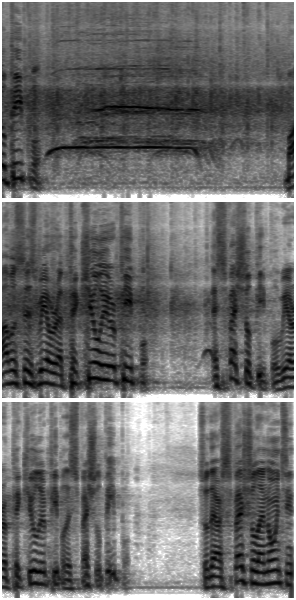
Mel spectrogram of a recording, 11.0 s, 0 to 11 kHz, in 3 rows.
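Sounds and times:
speech: 0:00.0 - 0:00.6, 0:03.6 - 0:05.6, 0:06.3 - 0:09.0, 0:09.8 - 0:10.9
audience clapping: 0:00.0 - 0:07.2.

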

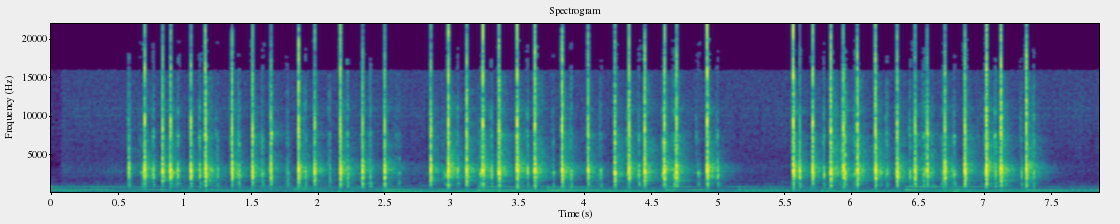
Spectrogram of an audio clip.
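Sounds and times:
steady low electrical hum: 0:00.0 - 0:00.6, 0:05.1 - 0:05.6, 0:07.4 - 0:07.8
computer keyboard typing: 0:00.6 - 0:07.5.

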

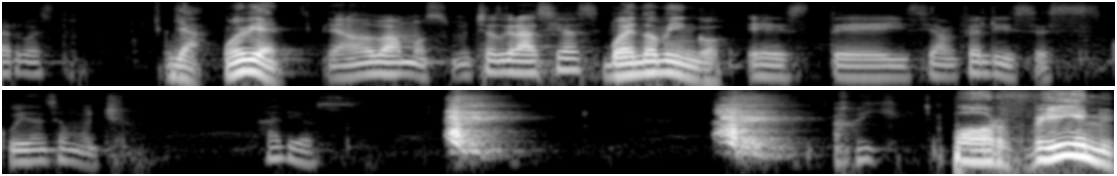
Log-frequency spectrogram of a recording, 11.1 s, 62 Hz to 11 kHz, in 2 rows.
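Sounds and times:
speech: 0:00.0 - 0:06.3, 0:06.9 - 0:08.0, 0:09.7 - 0:11.1
person sneezing: 0:07.8 - 0:08.3, 0:09.1 - 0:09.7.

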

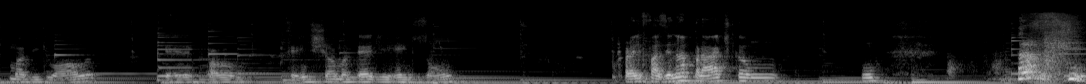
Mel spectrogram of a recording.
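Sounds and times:
speech: 0:00.1 - 0:04.7, 0:06.2 - 0:07.9, 0:08.6 - 0:09.2, 0:10.1 - 0:10.8
sneeze: 0:10.2 - 0:10.8.

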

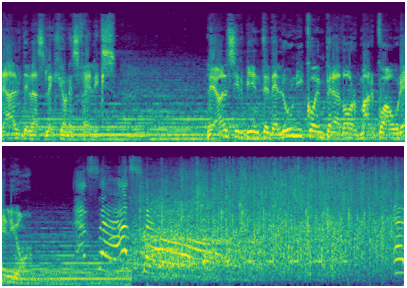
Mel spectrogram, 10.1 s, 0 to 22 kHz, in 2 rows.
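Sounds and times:
speech: 0:00.0 - 0:06.4
sizable crowd applauding: 0:06.6 - 0:10.0.

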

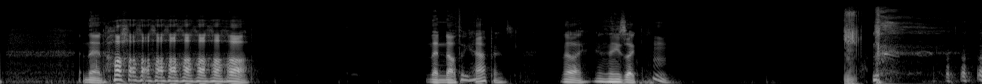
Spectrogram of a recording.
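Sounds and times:
speech: 0:00.8 - 0:02.6, 0:04.3 - 0:06.8, 0:08.7 - 0:09.8
voice making a buzzy mouth fart imitation: 0:08.4 - 0:08.8.

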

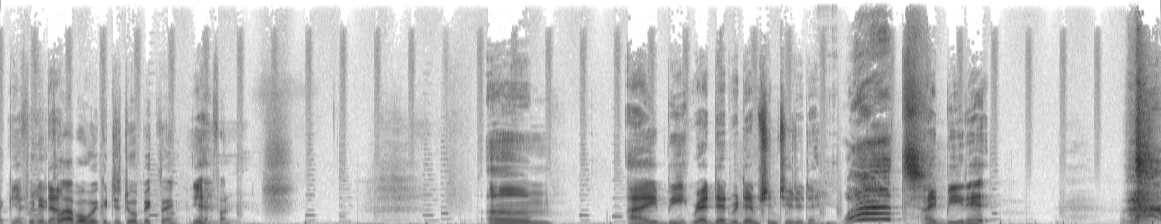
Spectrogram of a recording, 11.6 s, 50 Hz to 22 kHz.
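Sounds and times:
speech: 0:00.0 - 0:03.2, 0:04.9 - 0:05.6, 0:06.3 - 0:10.1
brief quiet inhale: 0:02.5 - 0:04.7, 0:10.6 - 0:11.2
loud sneeze: 0:11.2 - 0:11.5.

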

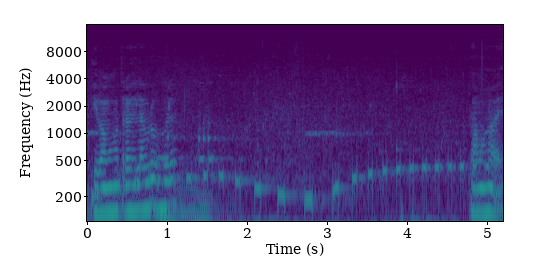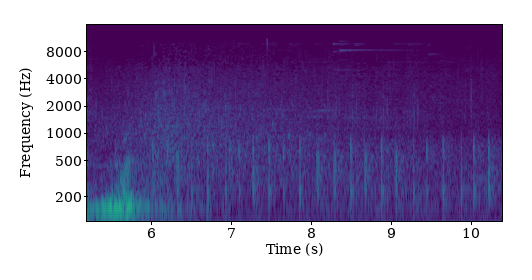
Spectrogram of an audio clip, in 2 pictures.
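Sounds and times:
flowing water in a video game: 0:00.0 - 0:10.3
speech: 0:00.1 - 0:06.8
short electronic tones: 0:00.8 - 0:05.7.

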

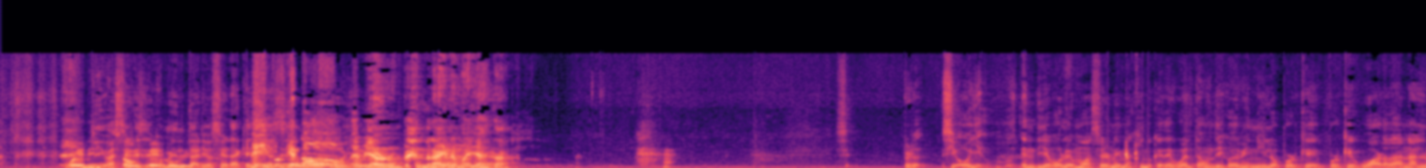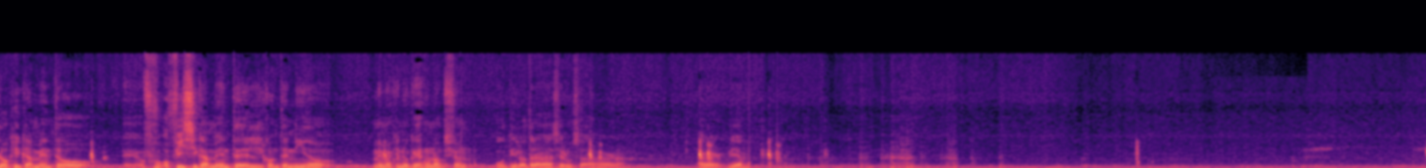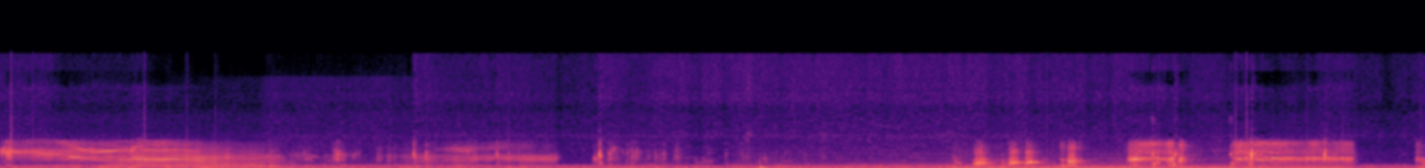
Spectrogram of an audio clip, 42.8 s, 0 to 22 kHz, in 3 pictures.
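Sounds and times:
laughter: 0:00.0 - 0:01.2
low hum: 0:00.0 - 0:42.7
speech: 0:00.6 - 0:05.3, 0:09.0 - 0:20.6, 0:21.2 - 0:22.1
infant crying in a recorded message: 0:28.5 - 0:34.2, 0:38.6 - 0:42.1.

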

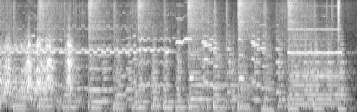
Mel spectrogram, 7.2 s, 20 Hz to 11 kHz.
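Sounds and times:
dog barking and yipping: 0:00.0 - 0:01.9
laughter: 0:00.0 - 0:02.7
loud marching band with brass and drums: 0:00.0 - 0:06.9.

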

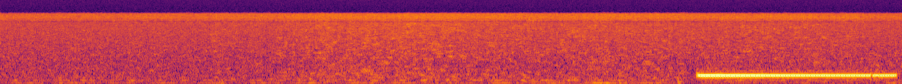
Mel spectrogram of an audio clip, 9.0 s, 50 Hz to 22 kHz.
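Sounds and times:
telephone dial tone: 0:07.0 - 0:09.0.

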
